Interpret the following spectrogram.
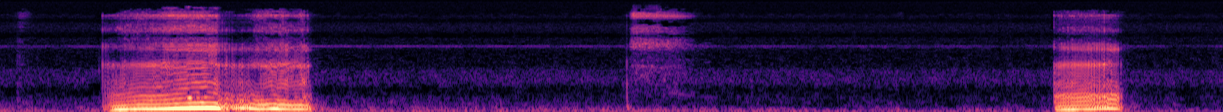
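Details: A sleeping pug snoring: two loud, raspy, harmonic snores back to back near the start, a brief snort around three seconds, then one more short snore burst near the end, with a quiet room between breaths.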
